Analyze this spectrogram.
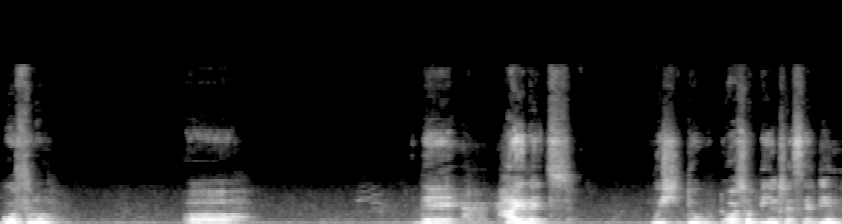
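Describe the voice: At a very slow pace, the voice has a slightly mellow tone and audible room echo around it. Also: man.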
